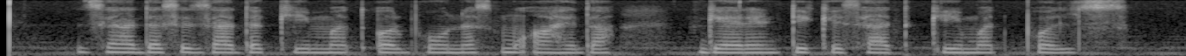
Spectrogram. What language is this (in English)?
Urdu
